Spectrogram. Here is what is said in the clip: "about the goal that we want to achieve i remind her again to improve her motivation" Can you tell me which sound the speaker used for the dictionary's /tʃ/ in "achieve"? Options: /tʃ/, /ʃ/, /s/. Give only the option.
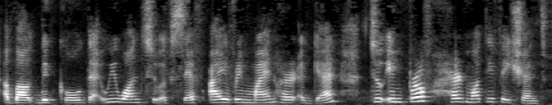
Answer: /s/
